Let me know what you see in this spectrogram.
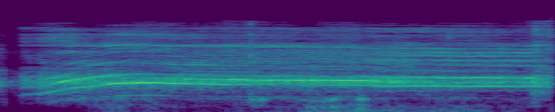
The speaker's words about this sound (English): Tom Cruise. Scream. My computer's loud enough because I got shit speakers.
